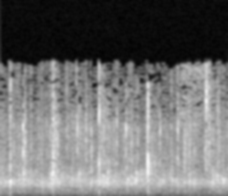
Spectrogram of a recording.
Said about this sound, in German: Heißt sie mal ganz herzlich willkommen mit einem Applaus.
